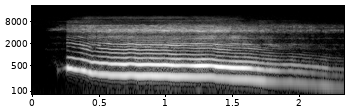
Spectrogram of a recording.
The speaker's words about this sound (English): That's me yawning, if you couldn't tell.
